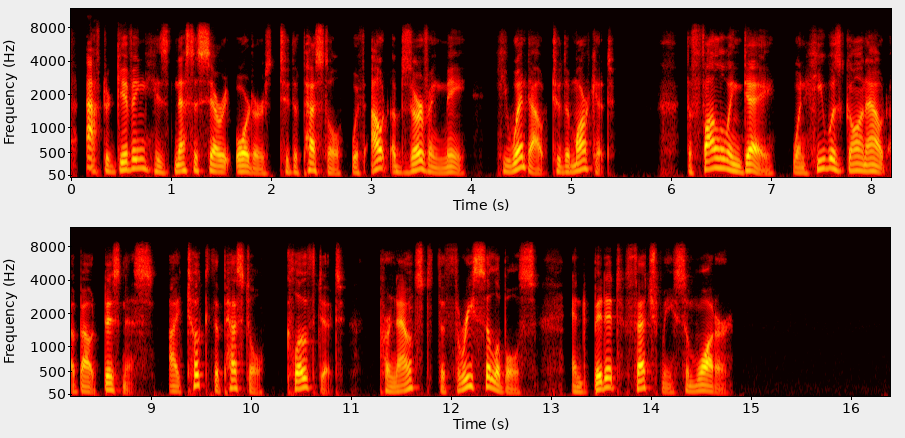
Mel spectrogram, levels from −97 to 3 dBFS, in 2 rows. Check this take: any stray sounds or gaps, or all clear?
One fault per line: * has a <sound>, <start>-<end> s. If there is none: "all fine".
all fine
